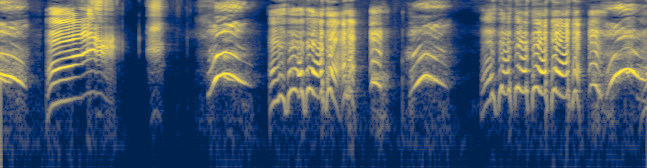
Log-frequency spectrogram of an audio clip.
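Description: A five-month-old baby squealing and laughing: a high, wavering squeal about half a second in, then bouts of quick, rhythmic laughs separated by short pauses.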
